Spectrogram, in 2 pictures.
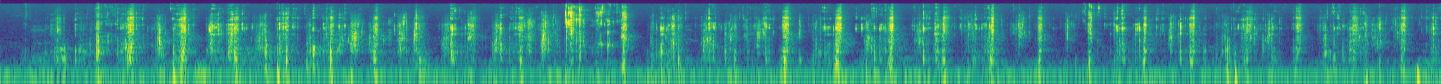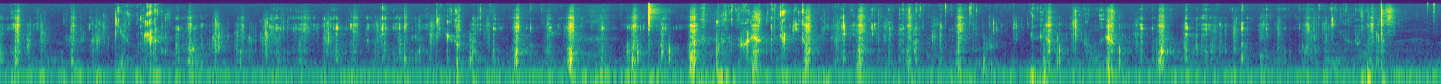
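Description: Close-miked chewing of a mouthful of raw tuna sushi: a dense, irregular run of small clicks and smacks, with a short pause near the end.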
